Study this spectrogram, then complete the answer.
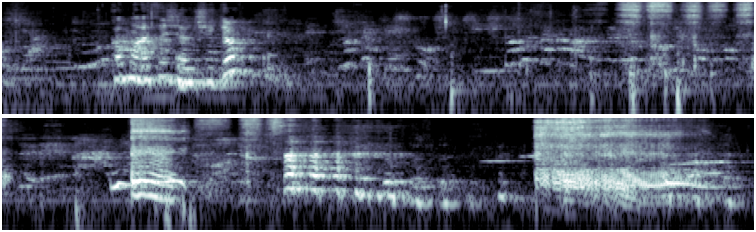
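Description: A baby whines and cries up close.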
